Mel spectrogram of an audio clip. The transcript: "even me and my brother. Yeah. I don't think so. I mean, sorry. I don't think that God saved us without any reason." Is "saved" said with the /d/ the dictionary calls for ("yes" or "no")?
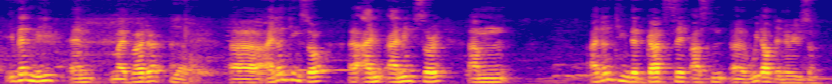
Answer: no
